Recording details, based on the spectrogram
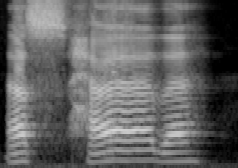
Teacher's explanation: shadnya di sini tebal, a-nya tapi tipis, jangan sampai aus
